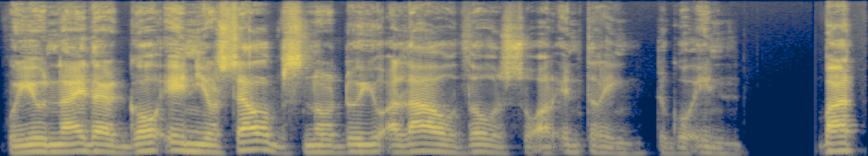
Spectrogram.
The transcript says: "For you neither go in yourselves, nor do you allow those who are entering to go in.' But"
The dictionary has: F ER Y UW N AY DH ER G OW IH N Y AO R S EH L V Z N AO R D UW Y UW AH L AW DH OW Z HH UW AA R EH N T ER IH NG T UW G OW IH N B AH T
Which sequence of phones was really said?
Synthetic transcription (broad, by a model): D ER Y UW N AY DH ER G OW IH N Y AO R S EH L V S N AO R D UW Y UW AH L AW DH OW S HH UW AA R EH N T ER IH NG T UW G OW IH N B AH T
